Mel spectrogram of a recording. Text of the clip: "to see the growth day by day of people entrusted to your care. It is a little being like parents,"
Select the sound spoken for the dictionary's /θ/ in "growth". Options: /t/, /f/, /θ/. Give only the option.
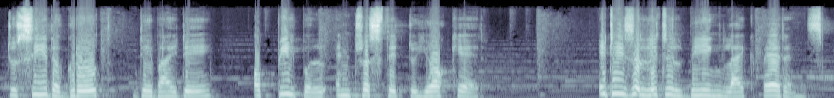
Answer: /t/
